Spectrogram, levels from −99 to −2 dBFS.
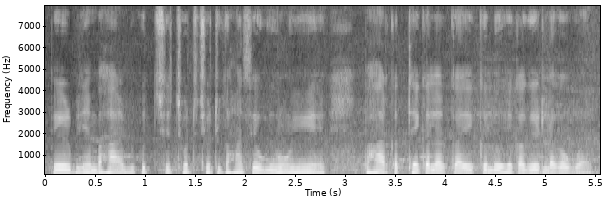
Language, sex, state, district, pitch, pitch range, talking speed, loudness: Hindi, female, Madhya Pradesh, Bhopal, 175 Hz, 175-185 Hz, 235 wpm, -15 LUFS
